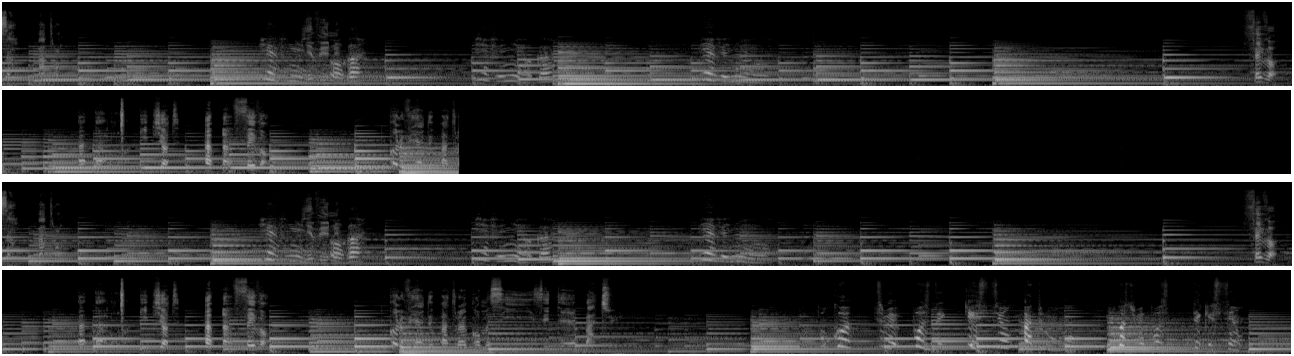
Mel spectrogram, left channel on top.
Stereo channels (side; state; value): left; drops out; at 17.5 s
